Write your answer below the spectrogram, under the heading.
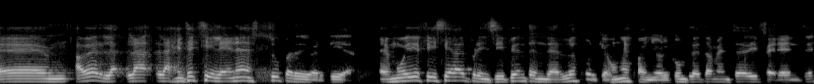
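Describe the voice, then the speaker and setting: A man talks with a fairly high pitch and ordinary pitch variation. His tone is dark and mellow, and his loudness very even. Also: moderate pace. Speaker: cook. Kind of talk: casual chat.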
